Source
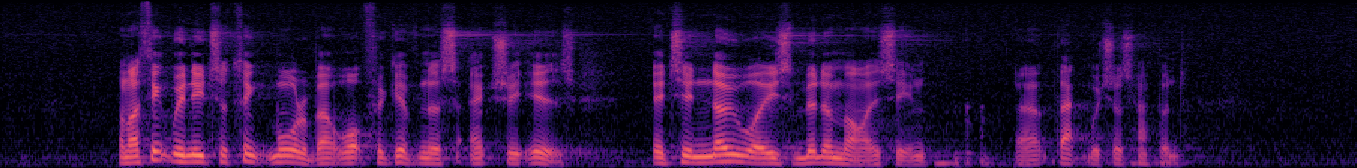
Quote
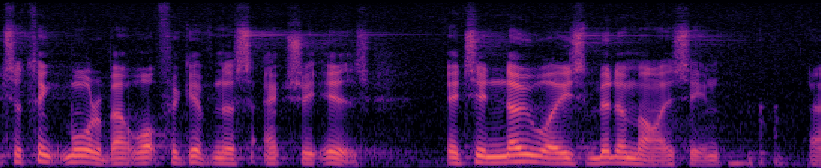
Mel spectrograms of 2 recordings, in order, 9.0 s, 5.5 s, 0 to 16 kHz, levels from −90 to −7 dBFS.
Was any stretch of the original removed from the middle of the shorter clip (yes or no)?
no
